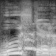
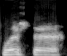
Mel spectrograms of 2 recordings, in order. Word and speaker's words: Worcester: I always thought it was Worcester, like rooster with a speech impediment. So I was like, oh, great. I'm not going to remember that. – Yeah, it's Worcester. We pronounce it Worcester.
